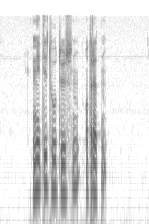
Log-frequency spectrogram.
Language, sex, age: Norwegian, male, 25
